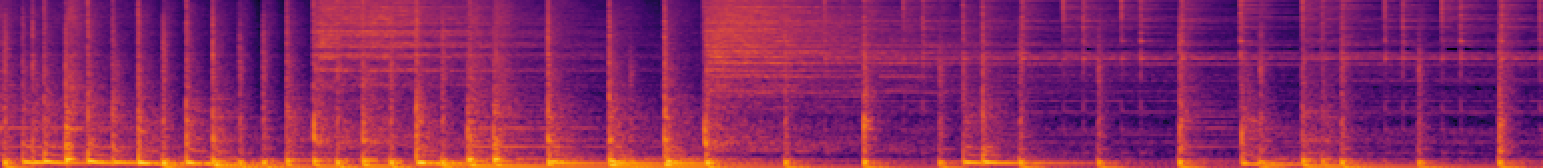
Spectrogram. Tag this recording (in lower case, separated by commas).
drum, rimshot, percussion, drum roll, bass drum, drum kit, snare drum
